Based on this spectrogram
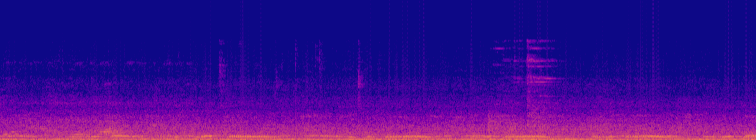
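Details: Malai-line dove in thúc gù style, its offspring expected soon: continuous low rolling coos with short lead notes through the recording, over a constant low drone and a few faint clicks.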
